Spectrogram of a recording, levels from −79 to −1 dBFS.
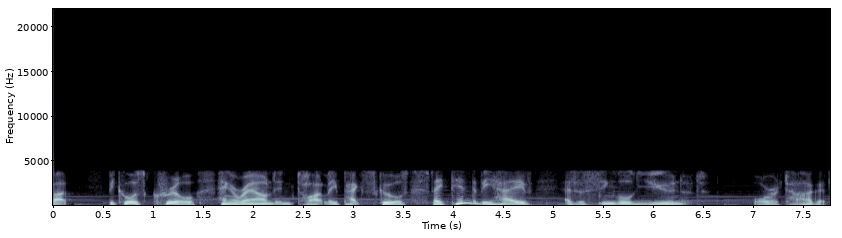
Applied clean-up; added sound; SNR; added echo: none; none; none; none.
